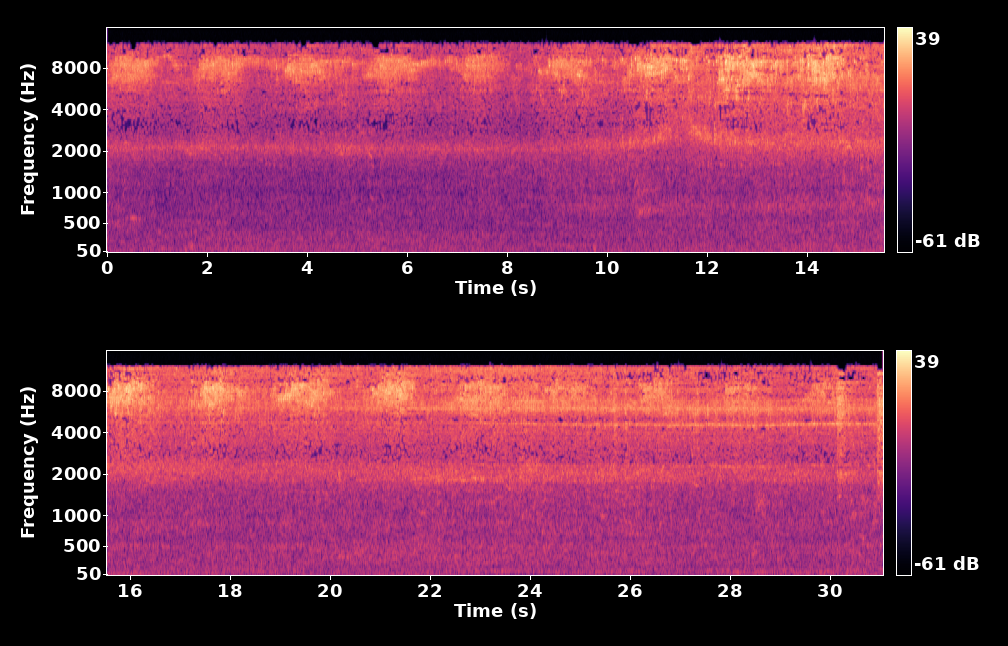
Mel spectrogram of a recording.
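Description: Continuous biochar carbonization machine running in the plant: a steady mechanical noise with a rhythmic hiss that pulses roughly once a second.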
